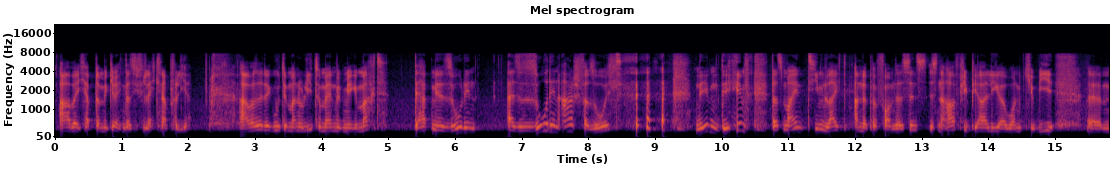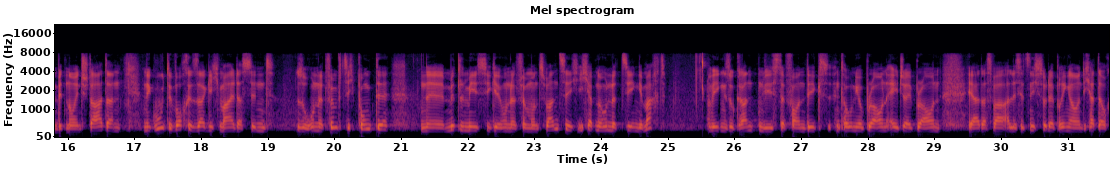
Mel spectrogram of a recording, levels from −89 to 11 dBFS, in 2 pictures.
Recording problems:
thin; very; fading below 300 Hz
squashed, flat; heavily
high frequencies cut off; noticeable; nothing above 8 kHz

